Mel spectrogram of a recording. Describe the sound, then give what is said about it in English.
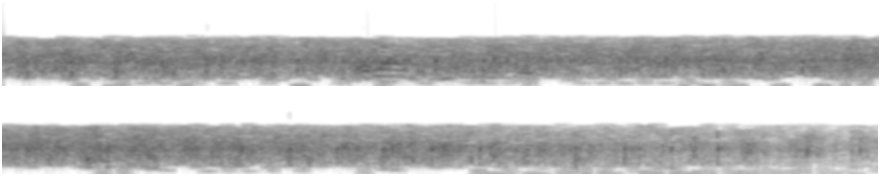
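A studio audience in Hollywood cheers and applauds loudly, a dense, steady roar of clapping and shouting voices that holds for several seconds before easing slightly at the end. “Here's another big cheer from Hollywood, you folks.”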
